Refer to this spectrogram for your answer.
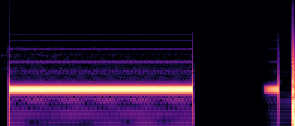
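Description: telephone ringing tone

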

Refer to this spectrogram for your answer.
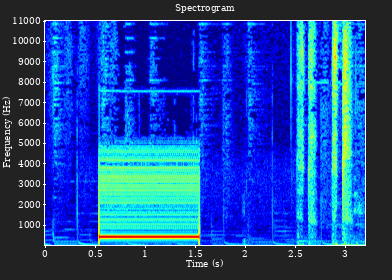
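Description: telephone ringback tone

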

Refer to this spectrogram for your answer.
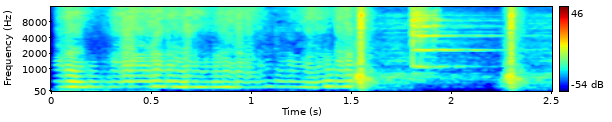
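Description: fly buzzing

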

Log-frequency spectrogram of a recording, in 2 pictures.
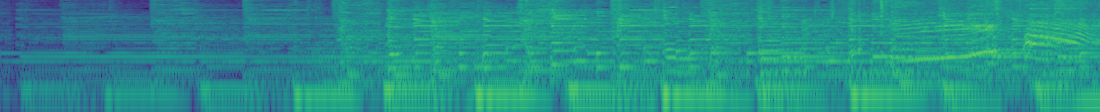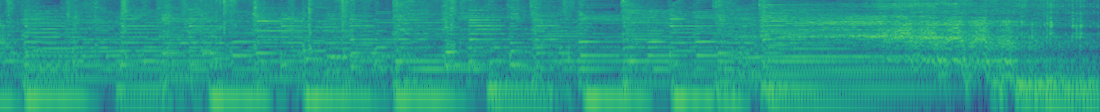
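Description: horse neighing

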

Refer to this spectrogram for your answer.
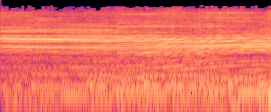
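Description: cow mooing

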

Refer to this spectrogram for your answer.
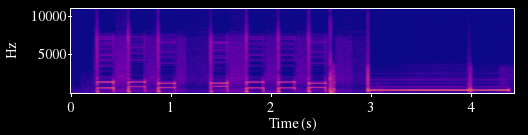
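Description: telephone number being dialed

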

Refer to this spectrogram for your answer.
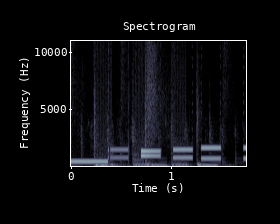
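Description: telephone dialing tones

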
